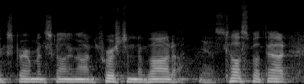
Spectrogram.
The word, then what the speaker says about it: Nevada: find that they are quick to tell us we're mispronouncing it when we use the Spanish pronunciation and say Nevada or snowfalling what what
